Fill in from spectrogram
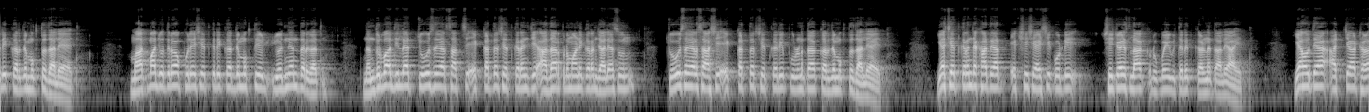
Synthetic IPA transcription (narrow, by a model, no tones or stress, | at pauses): ɾiːkəɾd͡zəmukt̪əd͡zalea̰ɦḛt̪ | məɦat̪mad͡ʑot̪̬ɾeʋafuleɕet̪kəɾiːkəɾd͡zəmuk̚t̪əjod͡ʑneaənt̪əɾɡət̪ | nənd̪uɾbad̪d͡ʑiljat̪̚t͡soʋiːsɦəd͡zaɾsat̪ɕeekːat̪ːəɾɕet̪kəɾjaɲt͡ɕeʔad̪ʱaɾpɾəmaɽ̃ikəɾəɳd͡zʱaleəsuːn | t͡soʋiːsɦəd͡zaɾsatɕeekːat̪ːəɾɕet̪kəɾiːpuɾɳət̪akəɾd͡ʑəmuk̚t̪əd͡zʱalea̰ɦḛt̪ | jaɕet̪kəɾjaɲt͡ɕakʰat̪jat̪ekɕeɕajɕekoʈiː | ɕet͡saɭiːslakʰɾupjiʋit̪əɾiːt̪kəɾɳjat̪alea̰ɦḛt̪̚ | jaɦot̪jaʔatːɕaʈʰəɭ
